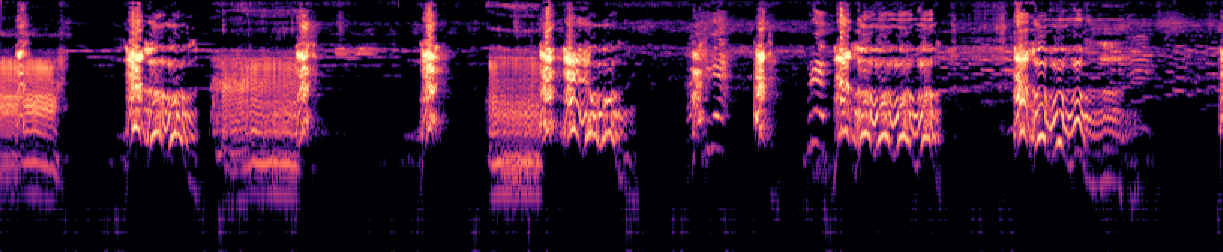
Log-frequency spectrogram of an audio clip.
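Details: Angry dogs barking loudly: a rapid, irregular series of harsh, rasping barks, some short and sharp, others drawn out into wavering growl-like bursts.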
